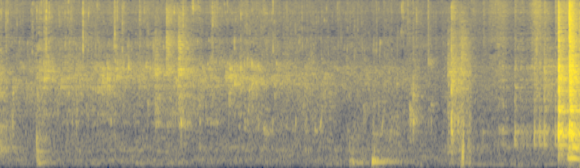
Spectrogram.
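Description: Soaked semolina being rinsed in water for soybean idli batter, with soft splashing and clinks of vessels near a kitchen tap, growing louder toward the end.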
